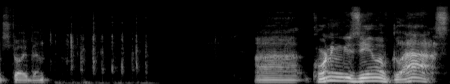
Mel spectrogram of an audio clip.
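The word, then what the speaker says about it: Steuben: pronounce it there like we pronounce it Stubenville the town in Ohio that's named after the same guy that stuben County but his his name was pronounced stoin Baron von stoin uh Corning Museum of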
